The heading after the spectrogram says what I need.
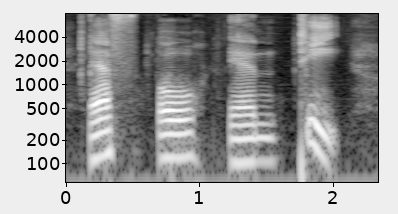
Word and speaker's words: font: And look at the form of faire that goes with these subject pronouns, F-O-N-T, font. We don't pronounce the T, and the O-N is that great nasal sound, on.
